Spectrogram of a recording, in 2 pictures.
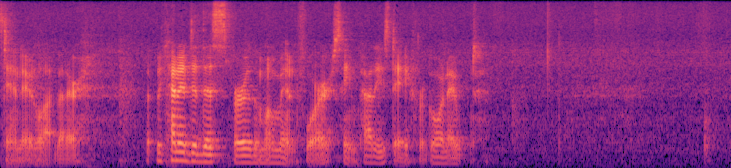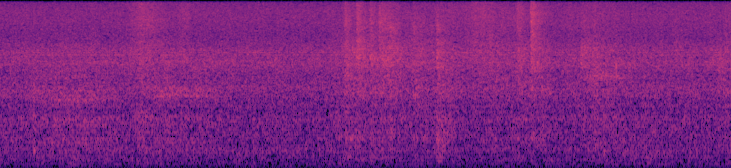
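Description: A small brush softly strokes across a fingernail.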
